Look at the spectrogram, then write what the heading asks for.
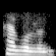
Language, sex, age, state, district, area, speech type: Bengali, female, 60+, West Bengal, Nadia, rural, conversation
